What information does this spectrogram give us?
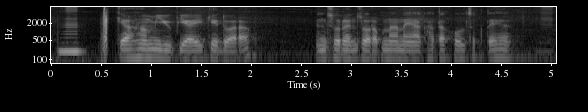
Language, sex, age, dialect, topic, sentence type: Hindi, male, 18-24, Garhwali, banking, question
